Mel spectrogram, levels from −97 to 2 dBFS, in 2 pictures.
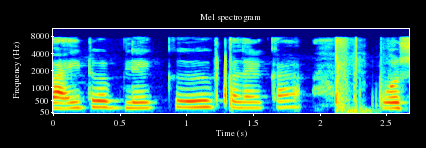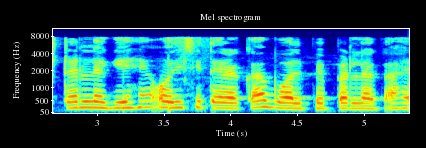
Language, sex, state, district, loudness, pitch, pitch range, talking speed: Hindi, female, Bihar, Kaimur, -23 LUFS, 220 Hz, 210-240 Hz, 170 wpm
